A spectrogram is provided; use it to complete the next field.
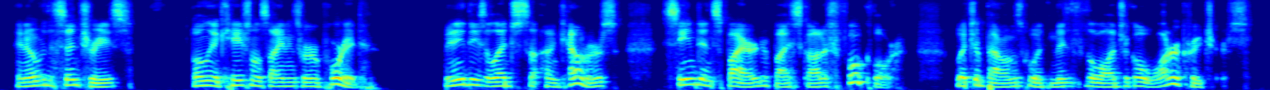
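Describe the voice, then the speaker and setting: Putting on a strained character voice, a man talks at a moderate pace in a fairly high pitch against a quiet background. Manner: strained, hard to talk.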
